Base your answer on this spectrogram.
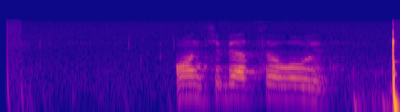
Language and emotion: Russian, neutral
